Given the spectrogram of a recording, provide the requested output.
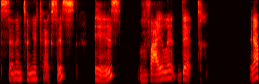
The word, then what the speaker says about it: Detre: Antonio, Texas, is Violet Detre. Yeah, I pronounce it right? Yeah, you can pronounce it that way, or the Americanized version, which is Detre.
